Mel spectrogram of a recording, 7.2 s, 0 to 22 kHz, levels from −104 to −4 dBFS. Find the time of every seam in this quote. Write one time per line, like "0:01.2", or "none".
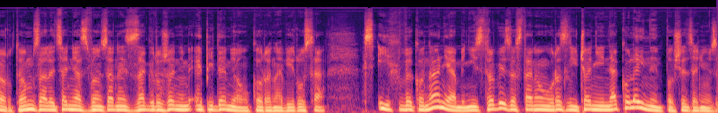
none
